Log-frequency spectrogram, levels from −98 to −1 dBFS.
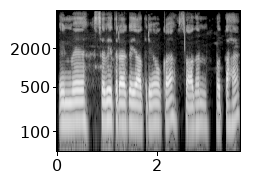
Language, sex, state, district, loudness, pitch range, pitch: Hindi, male, Jharkhand, Sahebganj, -15 LUFS, 135-150 Hz, 140 Hz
